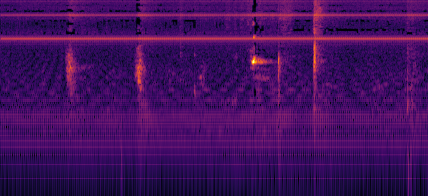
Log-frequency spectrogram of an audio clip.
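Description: Steady electrical mains hum with a faint high whine, over which chalk works on a blackboard: two short soft scrapes about one and two seconds in, then a sharp tap near four seconds and a couple of lighter taps after it.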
